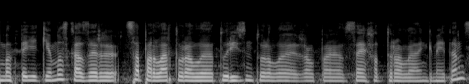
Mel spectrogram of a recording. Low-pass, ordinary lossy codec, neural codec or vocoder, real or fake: none; none; codec, 16 kHz, 4 kbps, FunCodec, trained on LibriTTS, 50 frames a second; fake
